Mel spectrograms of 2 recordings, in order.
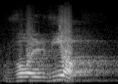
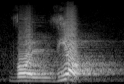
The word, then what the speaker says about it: volvió: Quiero que se fijen muy bien la palabra volvió. Es una palabra bisílaba, cumple con la regla, termina en vocal, por lo tanto su sonido fuerte fue en la posición última, volvió.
